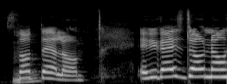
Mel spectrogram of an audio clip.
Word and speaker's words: Sotelo: Sotelo? Sotelo. Sotelo.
